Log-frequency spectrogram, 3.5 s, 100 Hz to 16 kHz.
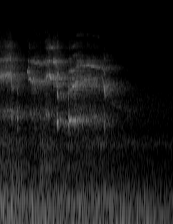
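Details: Peregrine falcons at a nest box in Orange, Australia, on 11 November 2023, during a pigeon delivery: a run of loud, rasping, harmonic squawks with down-slurred endings over about two seconds, then fading to low background hum.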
